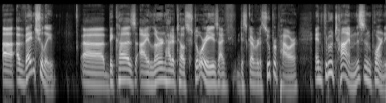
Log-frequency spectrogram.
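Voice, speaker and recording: A middle-aged man from California, a guest author on an interview podcast, telling stories with animated, sardonic shifts in his voice. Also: no echo, clean studio sound. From California, USA. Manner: animated, sardonic storytelling with quick shifts in pitch. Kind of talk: interview conversation.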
